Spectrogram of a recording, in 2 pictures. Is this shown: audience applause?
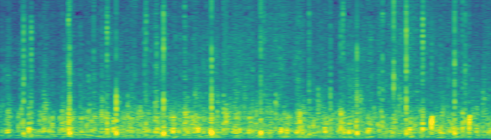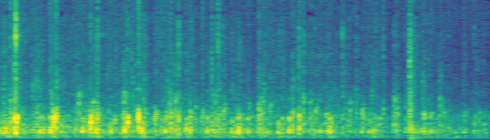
yes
